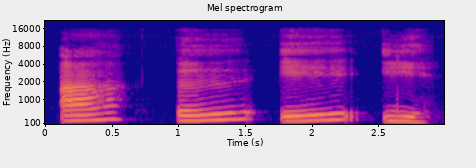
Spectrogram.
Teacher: Буларды айтканда эч кандай үндө эриндерибиз чормоюнку, кууш абалда болгон жок. Демек, булар эринсиз үндүүлөр деп аталат.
